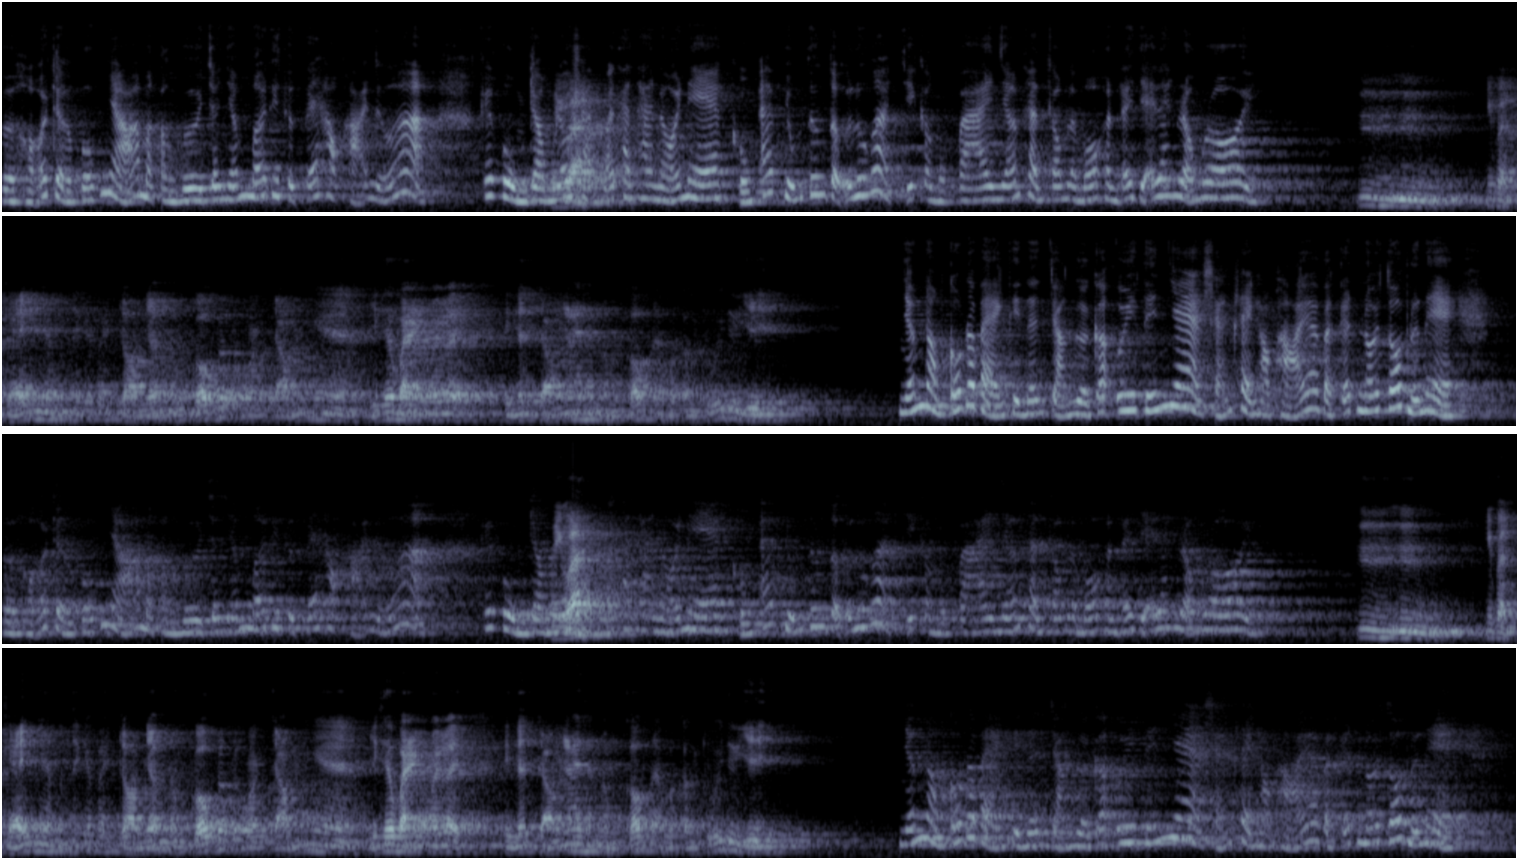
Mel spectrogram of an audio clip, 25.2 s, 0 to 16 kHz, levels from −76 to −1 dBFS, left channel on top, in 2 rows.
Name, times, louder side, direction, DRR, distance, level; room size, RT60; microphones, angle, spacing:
voice 1, 0.0-10.5 20.1-25.0, left 6 dB, 50° left, 11 dB, 0.3 m, -32 dB
voice 2, 4.6-4.9 11.3-12.1 12.4-19.0, right 2 dB, 30° right, 3 dB, 0.7 m, -34 dB
11.5 x 5.9 x 4.2 m, 2.4 s
head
